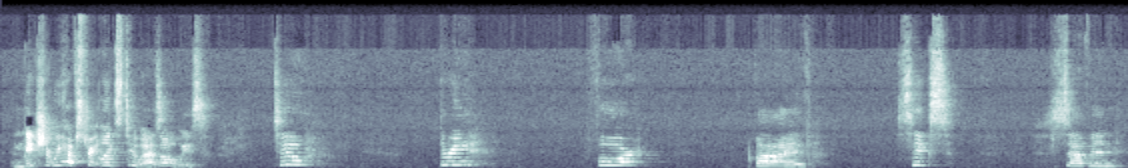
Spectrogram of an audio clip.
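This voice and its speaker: A woman's voice: very high voice, fairly bright tone. A woman coaching a follow-along stretch and strength workout, giving simple step-by-step cues, counting aloud and encouraging. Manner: simple step-by-step cueing with reminders. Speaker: fitness and gymnastics coach. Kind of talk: follow-along exercise instruction. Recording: roomy echo, distant microphone.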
